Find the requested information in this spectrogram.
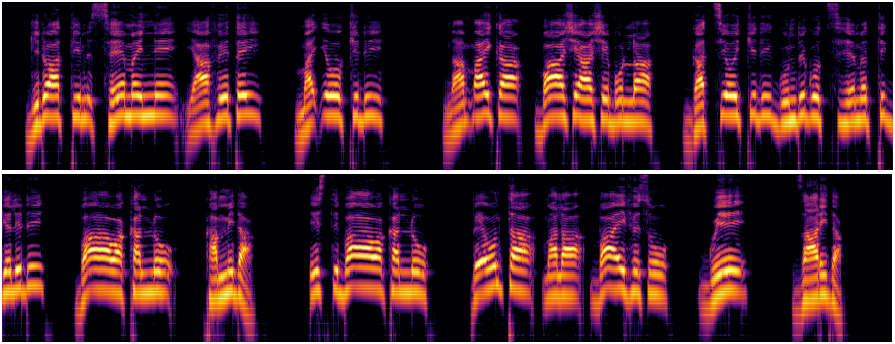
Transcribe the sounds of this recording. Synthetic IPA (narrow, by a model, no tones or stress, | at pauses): ɡɪd̪ɔɐt̪ːiːnse̞ːmɛjnːɛjaːfeːt̪ɛj | mɐʔːɪɔkːɪd̪ɪ | nɐmʔːɐjkːɐbɐaːʃɛhaːʃɛbɔlːɐ | ɡɐt͡sːɪɔjkːɪd̪ɪɡʊnd̪ɪɡʊt͡sːhemɛt̪ːɪɡɛlɪd̪ɪ | bɐaːwɐkɐlːɔ | kɐmːɪd̪ɐ̰ | ʔɪst̪ːɪbɐaːwɐkɐlːɔ | bɛɔnt̪ːɐmɐlɐbɐːjfɛsɔ | ɡʊjɛ | zaːɾɪd̪ɐ̰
